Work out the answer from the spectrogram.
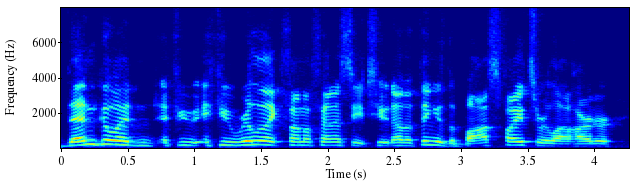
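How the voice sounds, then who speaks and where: A man with a somewhat higher voice hosting a casual podcast. He rambles, breaks off and restarts his sentences. The tone is loose and conversational. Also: rapid-fire, fairly bright tone. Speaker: podcast host. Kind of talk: casual chat.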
